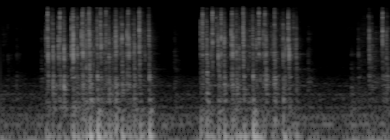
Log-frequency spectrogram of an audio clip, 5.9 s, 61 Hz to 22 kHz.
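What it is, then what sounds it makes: Mechanical keyboard being typed on. Fingertips of both hands type on a 7Keys retro mechanical keyboard, a full-size, solid-bodied typewriter-style board with round plastic keycaps on a dark metal plate and a wooden-looking frame. Two bursts of rapid, bright, clacky key taps with a low thud underneath are separated by a short pause, then a few scattered taps follow at the end.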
